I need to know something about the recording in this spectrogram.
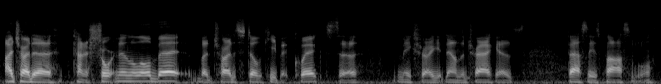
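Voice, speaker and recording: Male athlete, 20s, low register, matter-of-fact interview answers, slightly muffled audio. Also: fairly quick, a little mellow. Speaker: elite track athlete being interviewed. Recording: dull, muffled lo-fi recording.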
